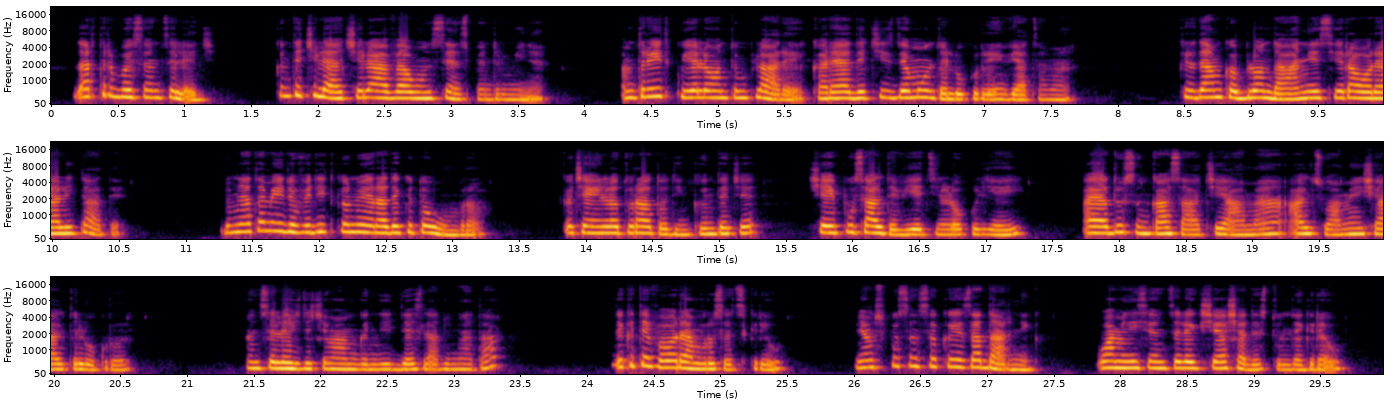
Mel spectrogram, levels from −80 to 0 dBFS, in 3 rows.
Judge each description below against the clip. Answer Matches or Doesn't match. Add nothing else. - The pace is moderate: Doesn't match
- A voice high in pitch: Matches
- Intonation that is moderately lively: Matches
